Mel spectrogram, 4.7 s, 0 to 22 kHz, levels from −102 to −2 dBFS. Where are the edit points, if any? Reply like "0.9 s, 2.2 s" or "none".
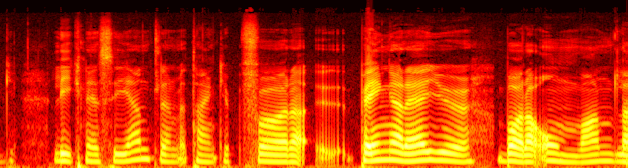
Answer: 1.8 s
